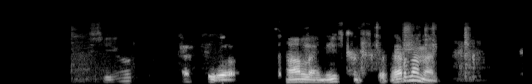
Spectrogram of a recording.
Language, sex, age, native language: Icelandic, male, 50-59, Icelandic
